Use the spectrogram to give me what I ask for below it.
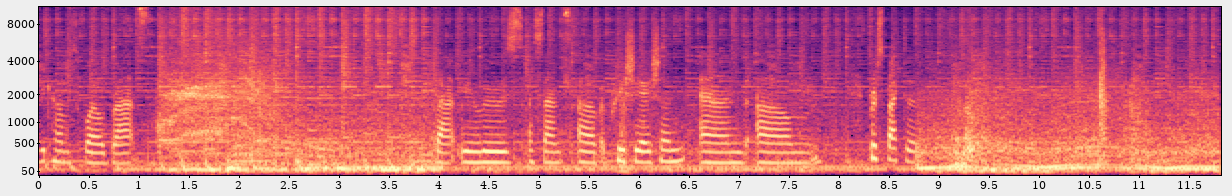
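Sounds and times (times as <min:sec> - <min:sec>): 
speech: 0:00.0 - 0:01.3, 0:04.0 - 0:09.5
road rumble: 0:00.0 - 0:11.8
fast electric sports car driving: 0:01.1 - 0:04.4, 0:08.8 - 0:11.8.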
